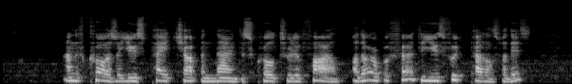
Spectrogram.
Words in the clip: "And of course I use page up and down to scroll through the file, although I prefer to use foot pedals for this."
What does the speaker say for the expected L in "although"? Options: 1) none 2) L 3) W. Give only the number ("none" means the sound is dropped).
1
